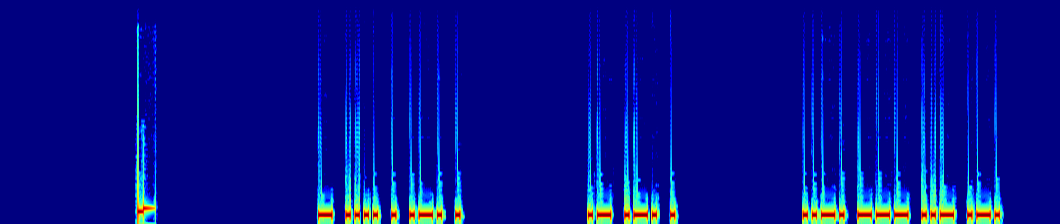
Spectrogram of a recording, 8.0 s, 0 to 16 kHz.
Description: Morse code, heard as a keyed tone, about 36 wpm, 700 Hz. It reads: THERE ARE FOUR
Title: 4x Word-Spacing - Sentences from Top 400 Words - 35wpm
